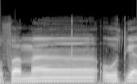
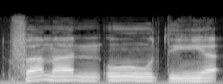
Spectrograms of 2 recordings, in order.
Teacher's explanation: غنہ نہیں کریں گے یہاں، فوراً فمن آواز ختم ہو گئی، فوراً اگلا حرف ادا کرنا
